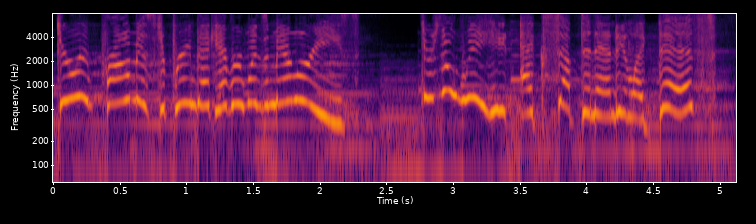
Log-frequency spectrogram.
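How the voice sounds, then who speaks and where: A woman's voice: very high voice, lively intonation, soft background music. A woman voicing a small, anxious fairy-like girl companion in a game who keeps asking worried questions. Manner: worried, questioning, quick to fret. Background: game score.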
